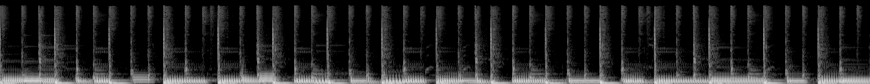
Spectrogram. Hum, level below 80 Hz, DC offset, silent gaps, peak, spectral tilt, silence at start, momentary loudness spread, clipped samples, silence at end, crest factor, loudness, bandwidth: none; -24 dBFS; under 0.1%; none; -4 dBFS; -7 dB/octave; 0 s; 5 LU; under 0.1%; 0 s; 14 dB; -19 LUFS; 17 kHz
